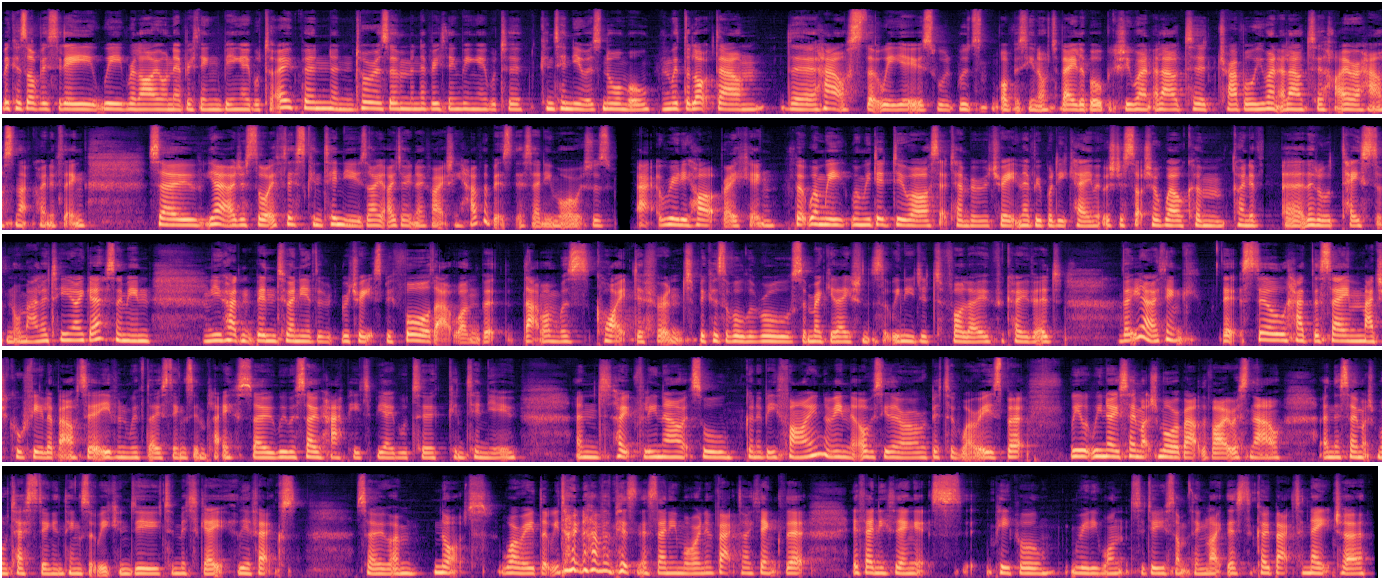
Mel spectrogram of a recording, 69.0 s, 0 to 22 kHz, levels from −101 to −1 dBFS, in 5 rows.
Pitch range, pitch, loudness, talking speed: 180-200 Hz, 185 Hz, -17 LUFS, 210 wpm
